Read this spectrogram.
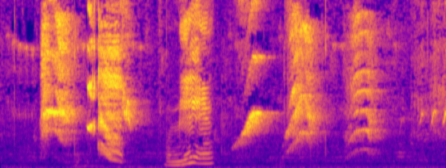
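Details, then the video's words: Pet parrot that talks, said to say "mummy", "papa" and "radhe radhe": a handful of bright, harmonic squawky syllables, some rising and wavering, in short bursts separated by brief pauses, with a faint low hum beneath. "Talking mummy papa|| mummy vala parrot || mithu bolo radhe radhe"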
